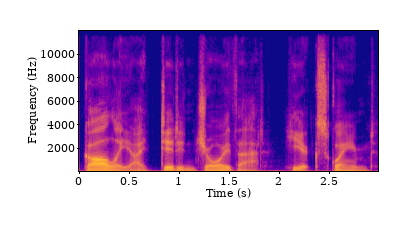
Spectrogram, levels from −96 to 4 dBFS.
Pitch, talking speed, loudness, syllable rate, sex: 90 Hz, 140 wpm, -21 LUFS, 4.0 syllables/s, male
